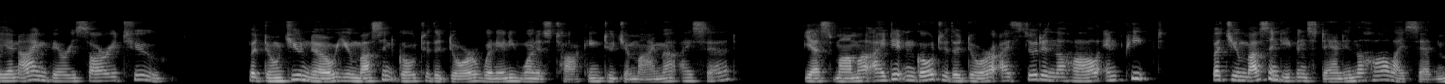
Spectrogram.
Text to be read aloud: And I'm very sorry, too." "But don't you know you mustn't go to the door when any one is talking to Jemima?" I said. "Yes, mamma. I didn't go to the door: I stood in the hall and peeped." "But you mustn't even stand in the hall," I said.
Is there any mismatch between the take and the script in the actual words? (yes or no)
no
